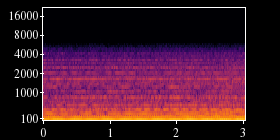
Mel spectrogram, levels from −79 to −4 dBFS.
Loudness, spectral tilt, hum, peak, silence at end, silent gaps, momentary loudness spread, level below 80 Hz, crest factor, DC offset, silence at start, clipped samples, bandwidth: -22 LUFS; -9 dB/octave; none; -10 dBFS; 0 s; none; 2 LU; -20 dBFS; 10 dB; under 0.1%; 0 s; under 0.1%; 5.2 kHz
